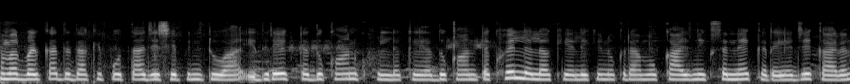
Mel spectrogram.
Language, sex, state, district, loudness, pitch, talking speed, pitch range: Maithili, female, Bihar, Madhepura, -15 LUFS, 230 Hz, 175 wpm, 225-245 Hz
